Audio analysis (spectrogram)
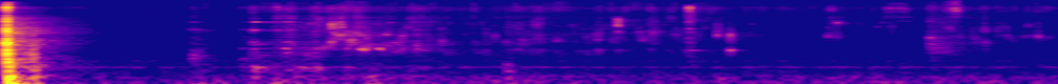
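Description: Liquid pours and trickles in small splashes and drips after a brief opening clatter, quiet and close, with no one talking.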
